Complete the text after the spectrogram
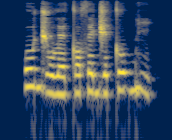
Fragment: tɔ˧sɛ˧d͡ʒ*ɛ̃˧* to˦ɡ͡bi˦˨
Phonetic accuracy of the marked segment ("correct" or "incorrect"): incorrect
